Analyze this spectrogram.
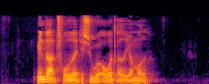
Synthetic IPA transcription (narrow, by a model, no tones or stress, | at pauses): me̝nd̥ʁɐt͡sʰʁo̝ːð̞̩ˠæd̥isuːɐʔɒʊɐd̥ʁɛ̰ːð̞̩ˠiɒ̽mʁɔ̽ːð̞̩ˠ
